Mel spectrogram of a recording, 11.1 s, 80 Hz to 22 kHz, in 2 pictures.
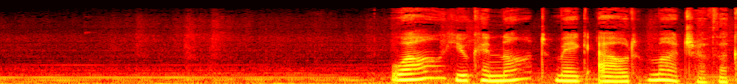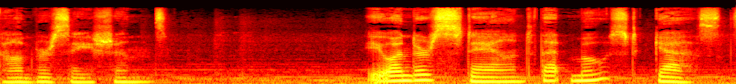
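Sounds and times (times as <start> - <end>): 
low rumble and hum of a moving train: 0.0 - 11.0
speech: 3.0 - 6.8, 8.3 - 11.0.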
